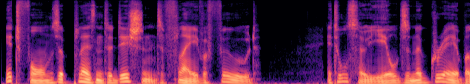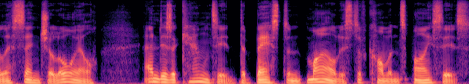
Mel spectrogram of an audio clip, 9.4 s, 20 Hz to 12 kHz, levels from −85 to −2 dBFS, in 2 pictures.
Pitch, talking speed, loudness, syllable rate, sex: 95 Hz, 160 wpm, -19 LUFS, 4.7 syllables/s, male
